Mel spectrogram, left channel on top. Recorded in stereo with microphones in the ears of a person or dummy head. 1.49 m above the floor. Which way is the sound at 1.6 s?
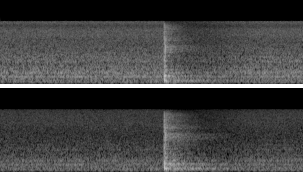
5° left (ahead or behind).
